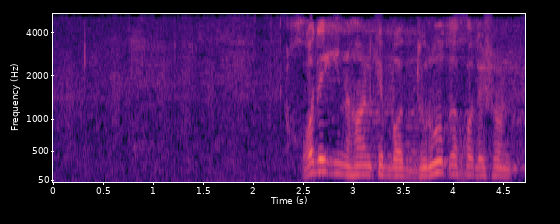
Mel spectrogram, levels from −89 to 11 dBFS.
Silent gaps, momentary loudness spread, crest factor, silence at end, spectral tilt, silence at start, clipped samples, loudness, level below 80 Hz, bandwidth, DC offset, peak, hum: none; 20 LU; 22 dB; 0 s; -6 dB/octave; 0 s; under 0.1%; -29 LUFS; -66 dBFS; 5.4 kHz; under 0.1%; -10 dBFS; none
